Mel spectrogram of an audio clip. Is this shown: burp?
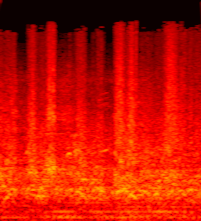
no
